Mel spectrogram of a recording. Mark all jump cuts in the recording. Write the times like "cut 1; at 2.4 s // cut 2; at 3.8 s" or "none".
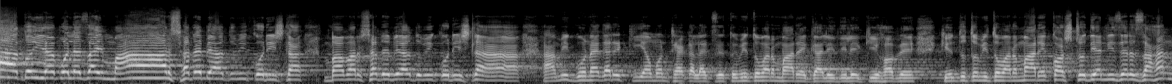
none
